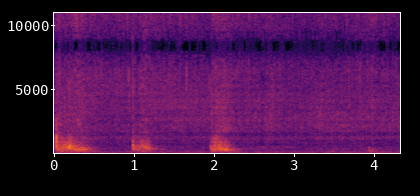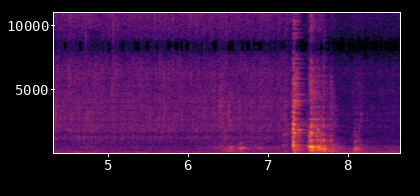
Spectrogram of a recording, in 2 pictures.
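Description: Bitter gourd masala curry cooking over low heat in a pan gives a soft, steady sizzle. A few clinks of a utensil against the pan land near the start, and a louder cluster of scrapes comes near the end.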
